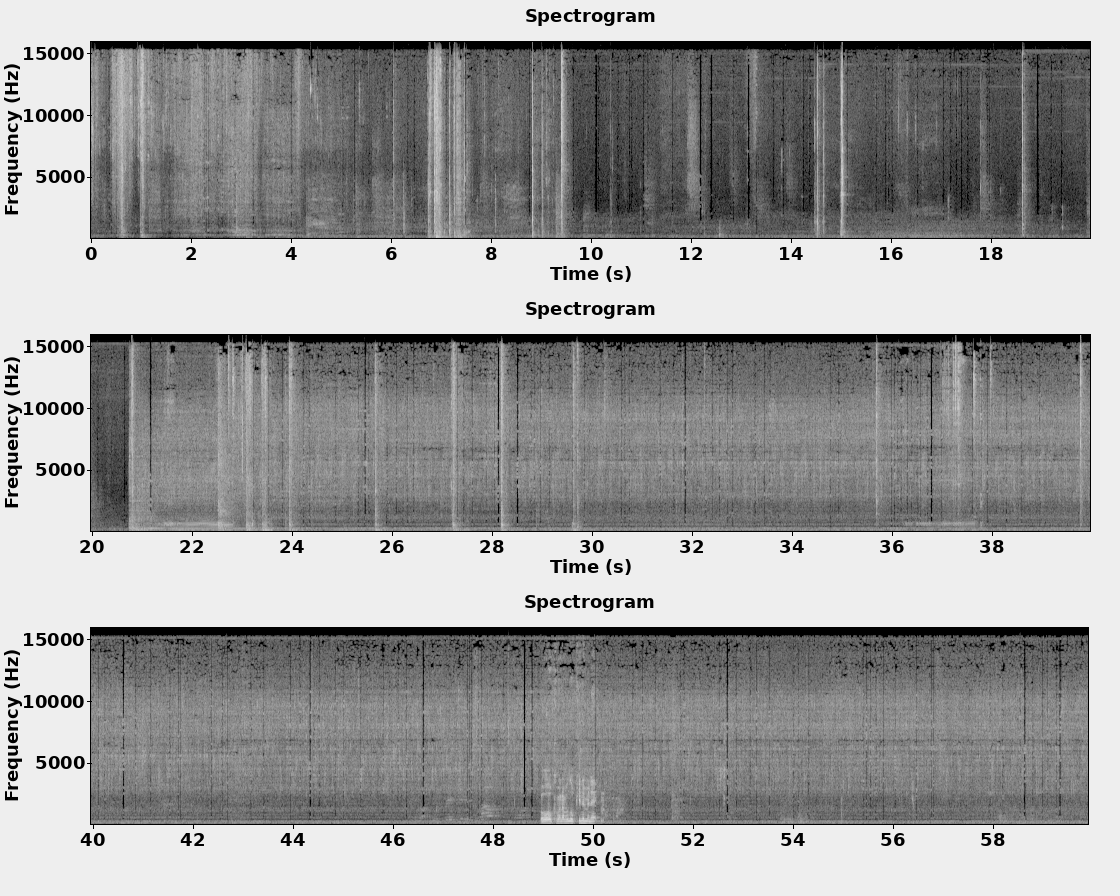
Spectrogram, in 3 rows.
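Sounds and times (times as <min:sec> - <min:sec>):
washing machine water rushing: 0:00.0 - 0:06.0, 0:20.8 - 0:59.9.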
